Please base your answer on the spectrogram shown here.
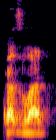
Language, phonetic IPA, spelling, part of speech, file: Russian, [rɐzˈɫat], разлад, noun, Ru-разлад.ogg
- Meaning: 1. disorder 2. discord, dissension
